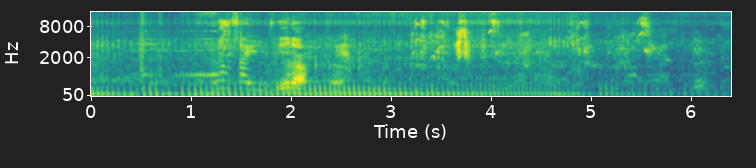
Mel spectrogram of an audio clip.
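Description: Motorcycle engine running steadily at an even pitch, then cutting out about three-quarters of the way through.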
